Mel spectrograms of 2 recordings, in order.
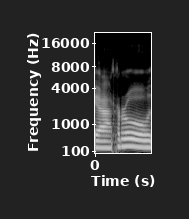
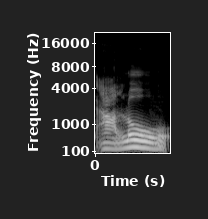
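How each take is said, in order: First: The middle consonant is a trilled r sound. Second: The middle consonant is an l sound. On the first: "if you're going to say arroz" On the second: "They make them L's"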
